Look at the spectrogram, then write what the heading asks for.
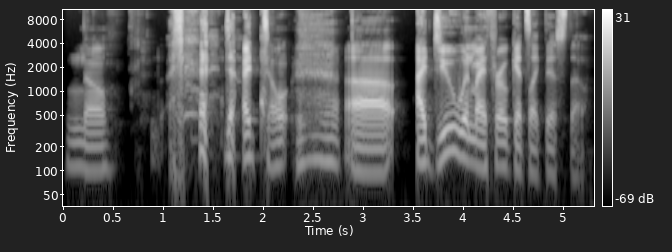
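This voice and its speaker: A laid-back man in a low register talks through a card game as host, plain and matter-of-fact. His voice is recorded close and completely dry. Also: animated, slow pace, no room sound. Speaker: streamer host. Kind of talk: casual chat while playing a card game.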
